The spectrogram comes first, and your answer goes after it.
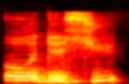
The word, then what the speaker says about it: au-dessus: Now we have au-dessus, au-dessous. So above and below. So I don't know if you can hear the difference. I'm gonna repeat, but try to get it.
